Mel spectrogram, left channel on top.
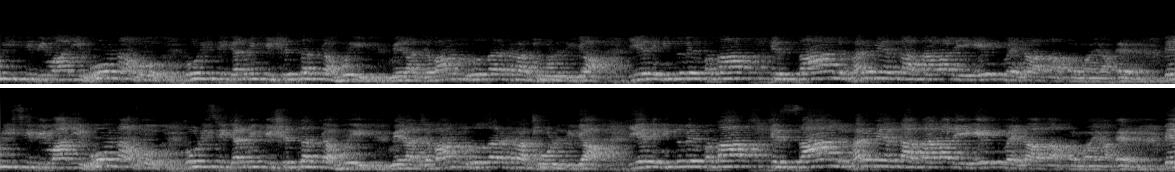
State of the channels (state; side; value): normal; both; correlation 0.41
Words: سی بیماری ہو نہ ہو، تھوڑی سی گرمی کی شدت کا ہوئی، میرا جوان روزہ رکھنا چھوڑ دیا۔ یہ نہیں تمہیں پتا کہ سال بھر میں اللہ تعالیٰ نے ایک مہینہ عطا فرمایا ہے،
